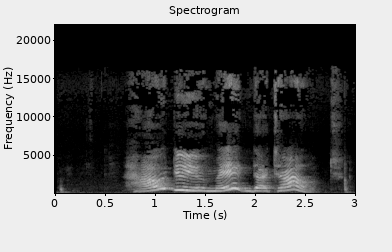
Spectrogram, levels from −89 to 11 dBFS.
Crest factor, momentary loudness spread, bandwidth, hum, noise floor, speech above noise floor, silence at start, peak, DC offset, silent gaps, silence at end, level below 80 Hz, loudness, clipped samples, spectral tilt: 16 dB; 15 LU; 16.5 kHz; none; -62 dBFS; 41 dB; 0.05 s; -6 dBFS; under 0.1%; none; 0.2 s; -68 dBFS; -20 LUFS; under 0.1%; -1.5 dB/octave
